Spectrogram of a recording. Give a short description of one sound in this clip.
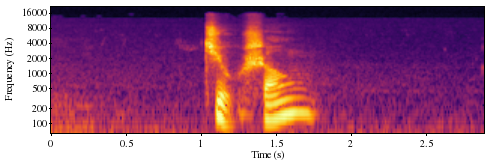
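A young man asks a short question.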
